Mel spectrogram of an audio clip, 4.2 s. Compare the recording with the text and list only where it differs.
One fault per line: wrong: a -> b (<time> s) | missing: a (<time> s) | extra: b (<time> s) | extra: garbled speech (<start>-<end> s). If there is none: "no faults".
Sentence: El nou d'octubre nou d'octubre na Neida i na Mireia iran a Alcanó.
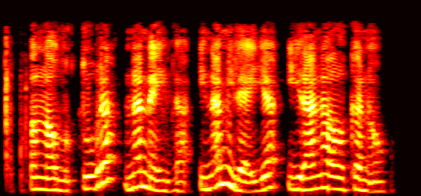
missing: nou d'octubre (1.1 s)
